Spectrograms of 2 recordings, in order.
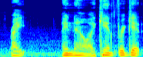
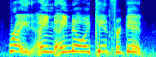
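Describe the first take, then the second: First: It is said in the reader's normal voice. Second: It is said in a put-on, Kermit-like character voice.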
